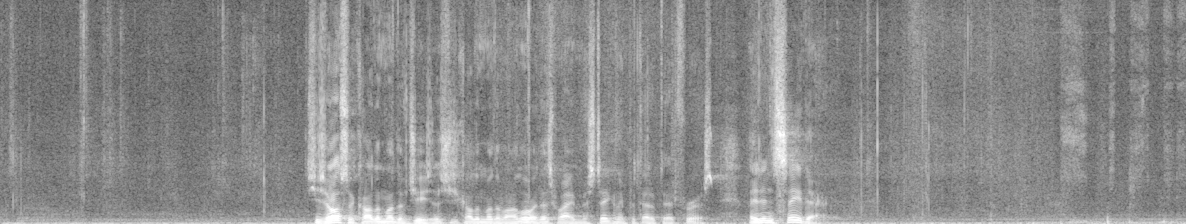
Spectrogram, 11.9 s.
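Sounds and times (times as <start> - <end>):
speech: 3.1 - 8.4
marker writing on a board: 10.6 - 11.8.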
